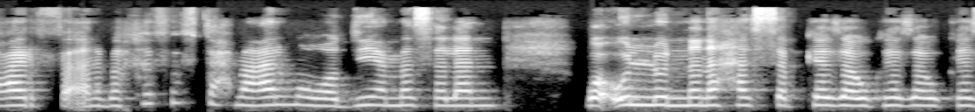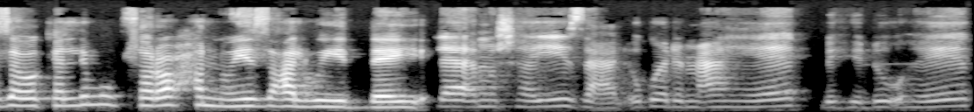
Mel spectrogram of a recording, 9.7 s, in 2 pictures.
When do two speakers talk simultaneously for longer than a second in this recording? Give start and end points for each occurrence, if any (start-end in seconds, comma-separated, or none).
none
